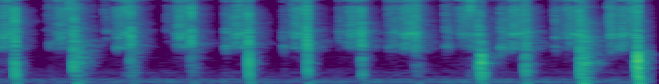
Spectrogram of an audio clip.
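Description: Tarot cards being shuffled in a dozen quick, evenly spaced riffling bursts with a soft low hum beneath, close and fairly quiet.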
